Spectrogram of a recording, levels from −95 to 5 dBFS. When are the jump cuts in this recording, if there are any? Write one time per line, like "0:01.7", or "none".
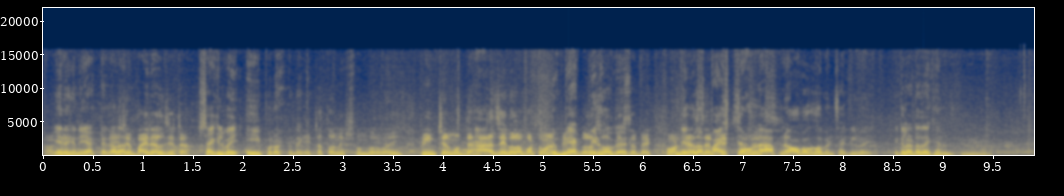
0:01.5
0:03.7
0:06.1
0:08.3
